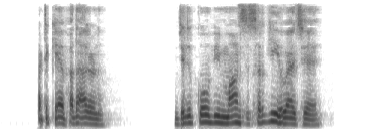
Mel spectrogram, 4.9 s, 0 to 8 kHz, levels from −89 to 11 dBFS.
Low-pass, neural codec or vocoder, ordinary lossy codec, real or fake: 7.2 kHz; codec, 16 kHz, 2 kbps, FunCodec, trained on LibriTTS, 25 frames a second; AAC, 32 kbps; fake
